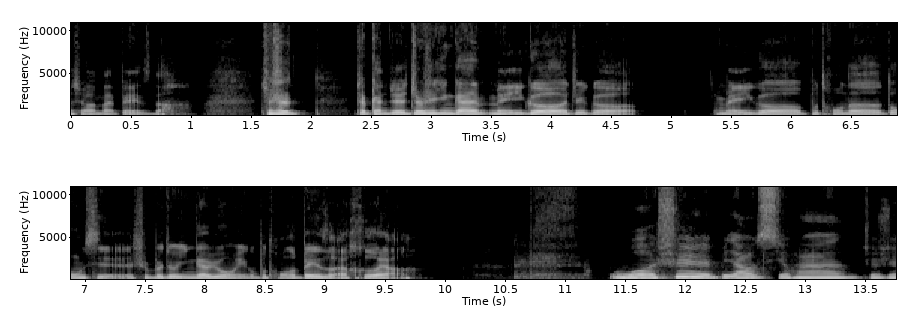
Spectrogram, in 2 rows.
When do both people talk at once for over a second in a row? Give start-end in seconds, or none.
none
